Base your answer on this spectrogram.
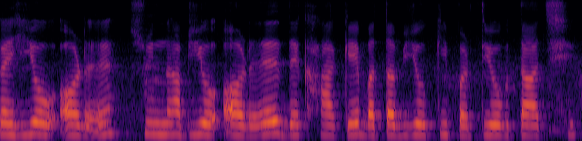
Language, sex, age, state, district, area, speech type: Maithili, female, 30-45, Bihar, Madhubani, rural, spontaneous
